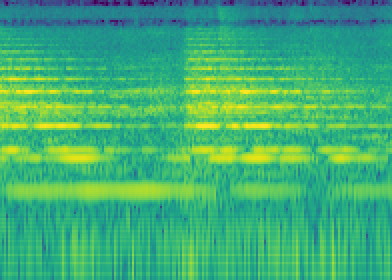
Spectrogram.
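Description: A church bell rings to call the faithful to Catholic mass in a village, its steady ringing tone sustained throughout with overtones, fairly close and alone without talk.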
